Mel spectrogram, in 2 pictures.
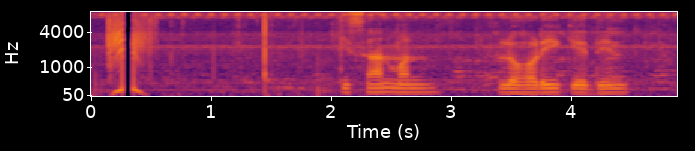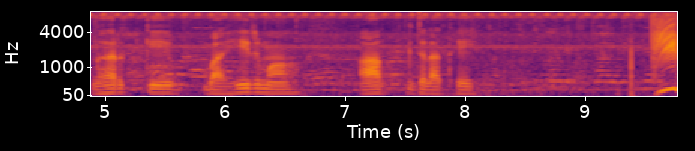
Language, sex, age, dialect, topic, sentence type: Chhattisgarhi, male, 25-30, Eastern, agriculture, statement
